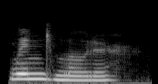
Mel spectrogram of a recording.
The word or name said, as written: wind motor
